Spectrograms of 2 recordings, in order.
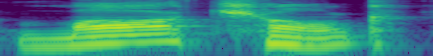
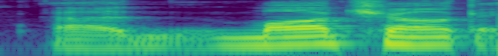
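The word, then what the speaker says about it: Mauch Chunk: actually two small communities in Pennsylvania called Mauchunk, and that is spelled M-A-U-C-H space C-H-U-N-K.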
